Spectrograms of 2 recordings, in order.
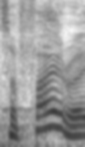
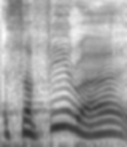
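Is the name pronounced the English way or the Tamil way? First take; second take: English; Tamil. First: The name is pronounced in the English way. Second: The name is pronounced in the Tamil way. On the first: "is English way of saying" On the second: "is a Tamil way of saying"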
